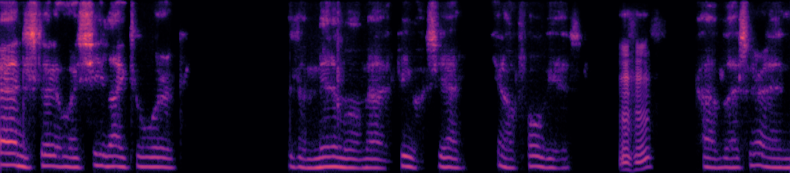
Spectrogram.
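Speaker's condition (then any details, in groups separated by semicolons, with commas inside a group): Parkinson's disease; lost former character voice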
